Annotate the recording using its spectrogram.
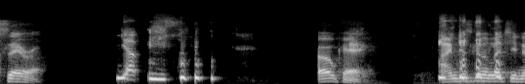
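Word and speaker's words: Sarai: So is it S-A-R-A-I? Yep. But it's pronounced Sarah.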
